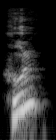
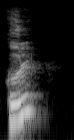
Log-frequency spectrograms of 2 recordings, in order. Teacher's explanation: at det er som om at det stumme d det det giver udtalen sådan et stød i enden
